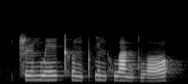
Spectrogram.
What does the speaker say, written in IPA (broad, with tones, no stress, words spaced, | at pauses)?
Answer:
ʈ͡ʂɻ̩˥n̪we˥ɪ̯ kʰʊ˥˧ŋpʰi˥˧n xwɑ˥˩ŋt̪wɔ˧˥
